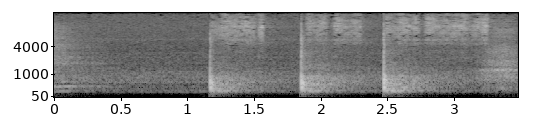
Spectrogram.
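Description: A pen on paper writing out a math exercise by hand gives three sharp taps, each followed by a short scratch, quiet and close.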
